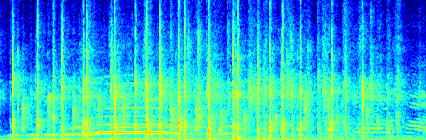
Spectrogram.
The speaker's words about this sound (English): That gets applause.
